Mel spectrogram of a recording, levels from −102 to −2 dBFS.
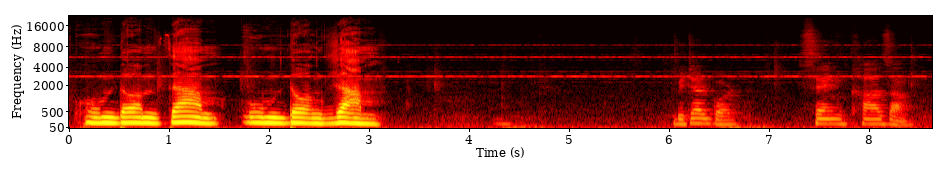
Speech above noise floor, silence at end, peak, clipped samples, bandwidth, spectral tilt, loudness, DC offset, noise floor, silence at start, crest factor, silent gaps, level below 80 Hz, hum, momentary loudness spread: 32 dB; 0.25 s; -16 dBFS; under 0.1%; 13 kHz; -8 dB/octave; -30 LUFS; under 0.1%; -63 dBFS; 0.15 s; 18 dB; none; -62 dBFS; none; 21 LU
